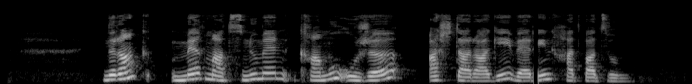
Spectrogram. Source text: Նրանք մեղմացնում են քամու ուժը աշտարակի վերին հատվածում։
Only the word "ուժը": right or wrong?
right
